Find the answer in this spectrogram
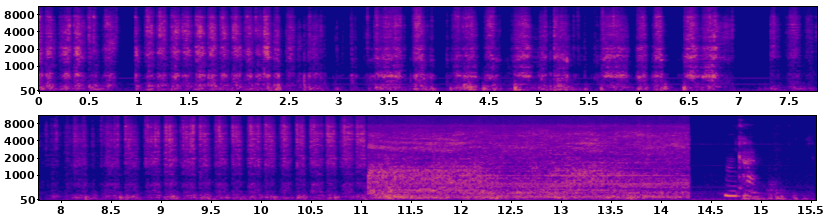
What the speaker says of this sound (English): I'm gonna try and sand out the green gook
